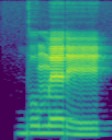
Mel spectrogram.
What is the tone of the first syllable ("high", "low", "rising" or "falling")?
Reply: high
